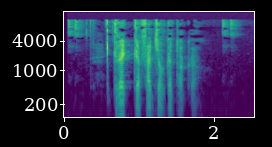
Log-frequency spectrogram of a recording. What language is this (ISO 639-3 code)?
cat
